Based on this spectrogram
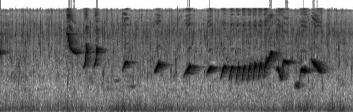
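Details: White-rumped shama master song for training, opening with a high falling whistle, then a string of quick rising notes and short chirps.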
